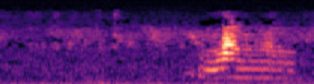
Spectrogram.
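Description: A cat meowing once, a short call about a second and a half in that rises briefly and then falls in pitch.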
